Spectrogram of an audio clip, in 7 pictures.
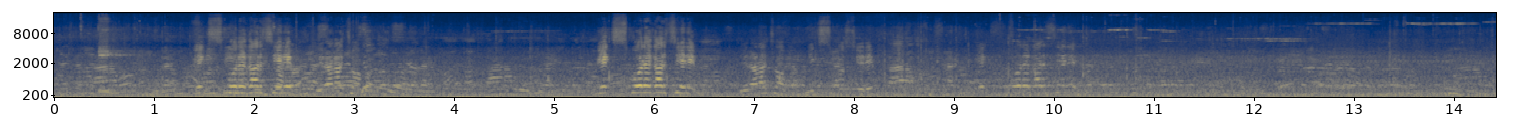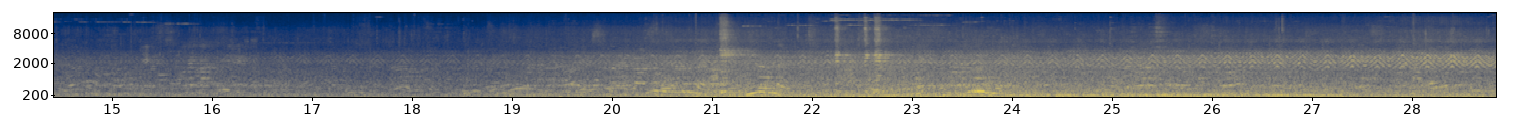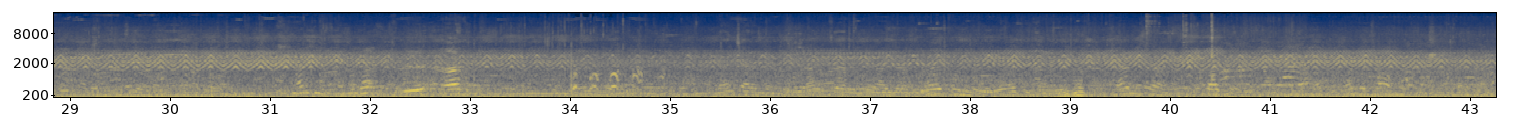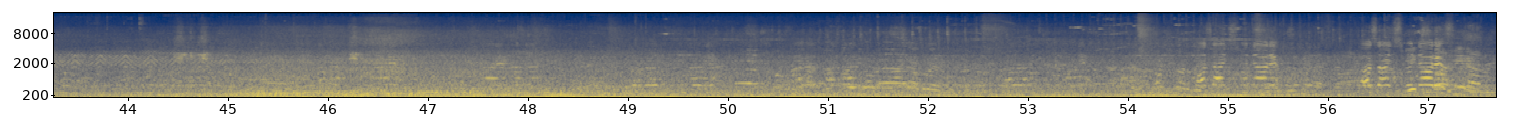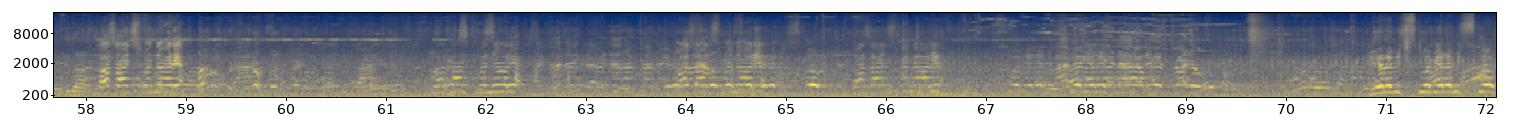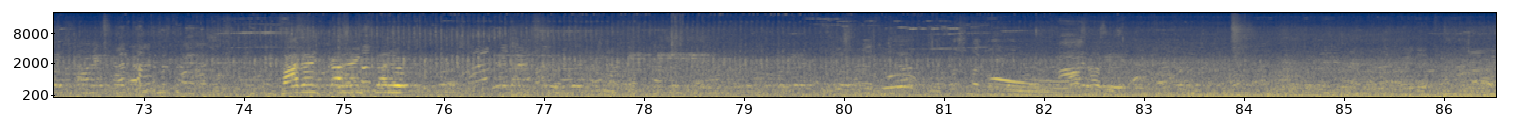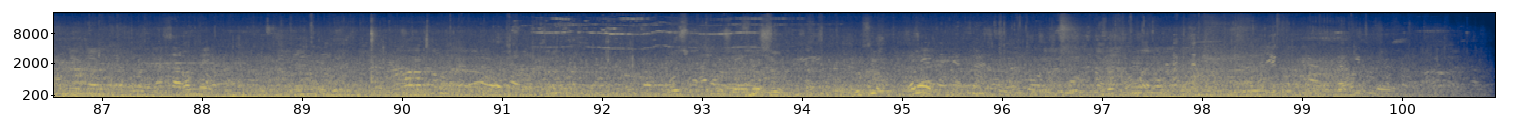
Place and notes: Kebena, Addis Ababa, Éthiopie - sedistkilo's weyelas
weyela is how's called the bus crier. he announces the stops and destination of the blue and white mini vans.
sedistkilo = the 6th kilometer from piazza.
Addis Ababa, Ethiopia, 28 October 2011, 19:41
